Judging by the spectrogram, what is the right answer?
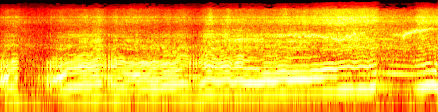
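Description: Enduro motorcycle engine under throttle, heard from on board the bike. It blips at the start, dips, then climbs in pitch and wavers up and down. Near the end it drops briefly and picks up again.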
